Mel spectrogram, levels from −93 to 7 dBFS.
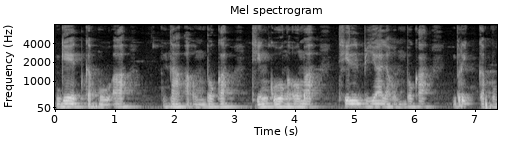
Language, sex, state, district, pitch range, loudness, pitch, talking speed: Mizo, male, Mizoram, Aizawl, 95-100 Hz, -18 LUFS, 95 Hz, 180 wpm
